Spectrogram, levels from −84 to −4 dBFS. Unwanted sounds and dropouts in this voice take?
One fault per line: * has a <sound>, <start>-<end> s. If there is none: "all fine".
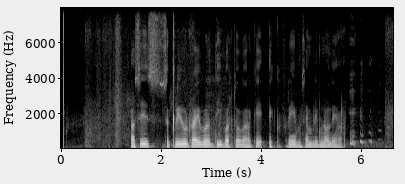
* has a laugh, 5.8-6.4 s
